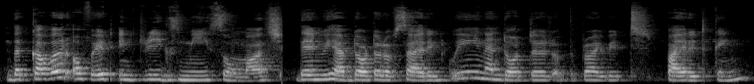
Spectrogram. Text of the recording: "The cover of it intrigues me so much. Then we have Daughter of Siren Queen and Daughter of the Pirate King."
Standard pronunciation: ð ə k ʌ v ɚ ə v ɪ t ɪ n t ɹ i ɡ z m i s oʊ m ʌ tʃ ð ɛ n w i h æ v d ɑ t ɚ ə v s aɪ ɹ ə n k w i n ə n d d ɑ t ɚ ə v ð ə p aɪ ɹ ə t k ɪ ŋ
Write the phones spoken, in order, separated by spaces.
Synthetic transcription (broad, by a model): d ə k ʌ v ɚ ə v ɪ t ɪ n t ɹ i ɡ z m i s oʊ m ʌ tʃ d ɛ n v i h æ v d ɑ t ɚ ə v s aɪ ɹ ə n k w i n ə n d d ɑ t ɚ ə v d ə p aɪ ɹ ə t k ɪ ŋ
